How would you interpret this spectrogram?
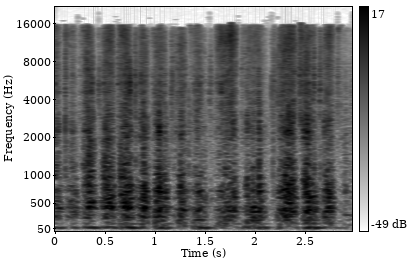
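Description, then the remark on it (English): A surfboard being waxed before surfing at a beach in Maine on the North Atlantic, with air about 30 degrees. Fast, repeated rubbing strokes make a rhythmic scrubbing friction sound pulsing several times a second, fairly loud, with a low rumble underneath and no voices. “So you were waxing up here.”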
